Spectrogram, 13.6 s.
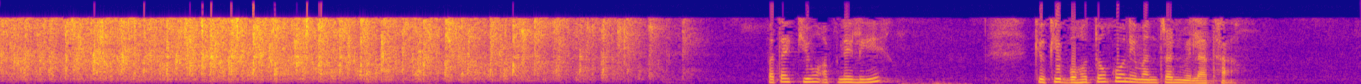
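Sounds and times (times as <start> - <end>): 
audience clapping: 0.0 - 7.1
speech: 7.7 - 9.0, 10.4 - 12.5.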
